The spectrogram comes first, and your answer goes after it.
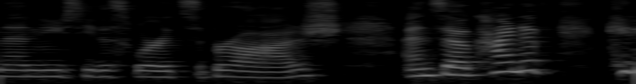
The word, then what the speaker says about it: sabrage: So sabrage, in English Oxford Dictionary, it was pointed out to me at an event in London that this is how you say it in English properly. Sabrage.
